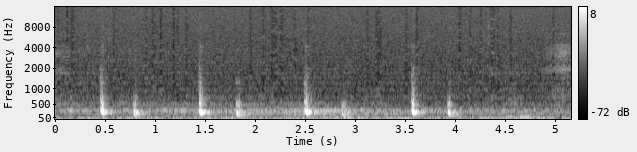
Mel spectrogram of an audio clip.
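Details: Cardiac arrest in hypokalemia (vocal imitation).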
